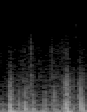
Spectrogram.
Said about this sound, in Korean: 발소리가 들려오기 시작했다. 처벅 저벅 여러 사람의 발소리가 멀리서 들려왔다.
